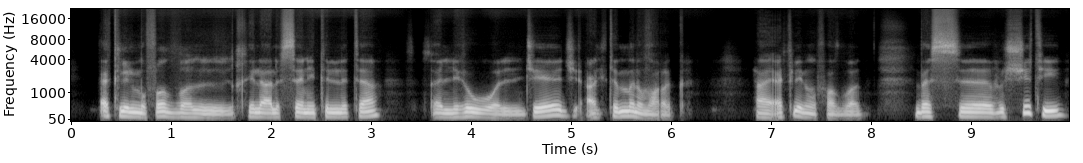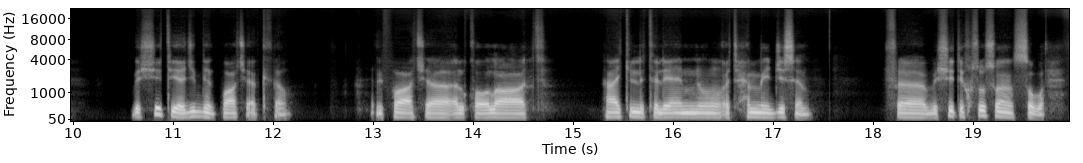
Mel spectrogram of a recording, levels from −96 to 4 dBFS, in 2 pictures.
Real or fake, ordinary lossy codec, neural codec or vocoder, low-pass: fake; none; autoencoder, 48 kHz, 32 numbers a frame, DAC-VAE, trained on Japanese speech; none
